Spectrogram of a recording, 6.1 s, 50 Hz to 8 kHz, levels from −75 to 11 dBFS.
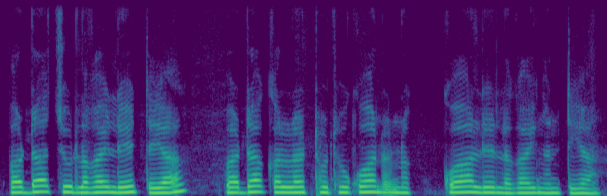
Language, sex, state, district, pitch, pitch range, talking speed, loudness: Wancho, female, Arunachal Pradesh, Longding, 215 Hz, 200-225 Hz, 170 wpm, -12 LUFS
